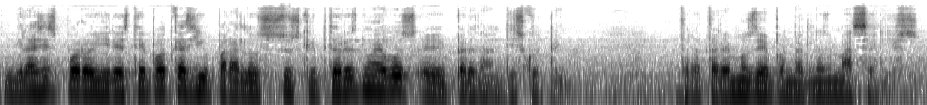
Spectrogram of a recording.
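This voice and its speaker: A man's voice: medium pitch, steady tone, moderate pace, dark tone, slight background noise. A man co-hosting a casual tech podcast, reading listener questions and joking around. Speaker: podcast co-host.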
